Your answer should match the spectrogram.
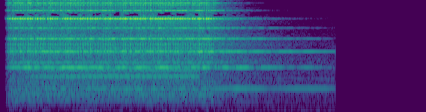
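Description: A bright, ringing chime sound effect of many steady high tones, held loud for about two seconds, then fading away and cutting off abruptly a little past three seconds in.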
